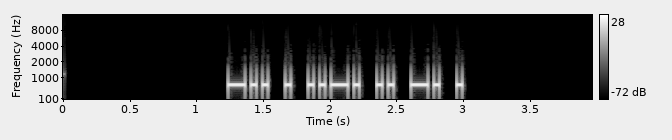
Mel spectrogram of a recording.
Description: Morse code, heard as a keyed tone, about 28 wpm, 700 Hz. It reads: DEFINE
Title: ED Suffix - Top 100 Words with Base Words 28wpm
